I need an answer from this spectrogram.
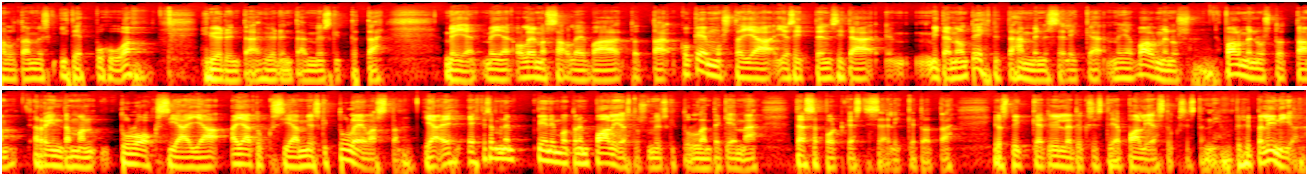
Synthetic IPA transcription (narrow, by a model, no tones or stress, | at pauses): hɑlut̪ɑːmmyøskiʔit̪eppuhuɑ | hyøɾynt̪æ̰ːhyøɾynt̪æ̰ːmmyøskit̪t̪æt̪ːæmeijæ̰nmeijæ̰ʔʔo̰lemɑsːɑ̰o̰leʋɑːt̪uot̪ːˑɑkokemust̪ɑjɑjɑsit̪ːensit̪æmit̪æmeont̪eht̪yt̪t̪æhæmmenːesːæḛlikːæ̰meˑijæʋʋɑlmenːusʋɑlmenːust̪uot̪ːɑrint̪ɑmɑnt̪uloksiɑjɑʔɑjɑt̪uksiɑmyøskit̪t̪uleʋɑ̰st̪ɑjɑeehkæsemːonempienimːoːt̪onempɑljɑst̪usmyøskit̪t̪ṵlːɑːnt̪ekemæ̰ːt̪æsːæpotkæst̪i̥sːɑ̰ḛlḭkːæt̪uo̰t̪ːˑɑjo̰st̪ykːæːt̪ylːæt̪yksist̪æ̰jɑ̰pɑljɑ̰st̪uksist̪ɑnḭpysypːælinjo̰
